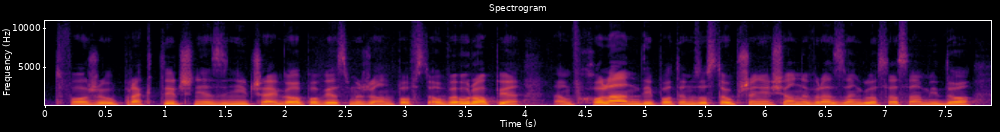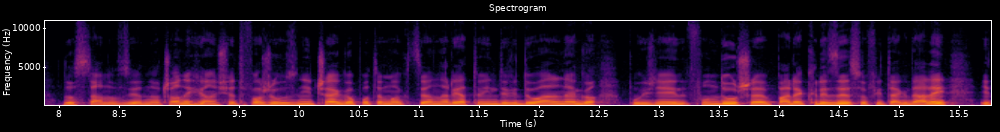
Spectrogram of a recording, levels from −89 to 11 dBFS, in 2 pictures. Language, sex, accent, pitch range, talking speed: Polish, male, native, 130-160 Hz, 150 wpm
